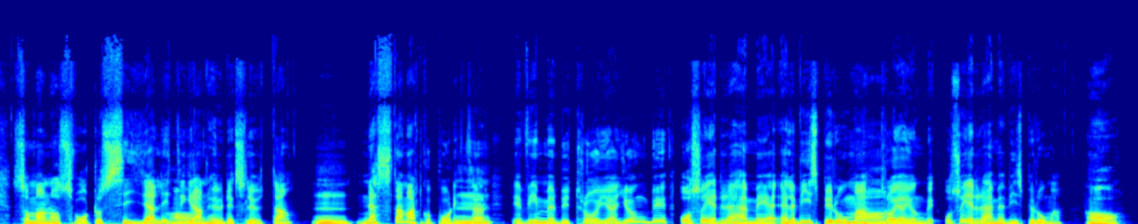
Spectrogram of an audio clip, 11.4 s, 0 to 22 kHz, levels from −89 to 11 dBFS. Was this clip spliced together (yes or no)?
yes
